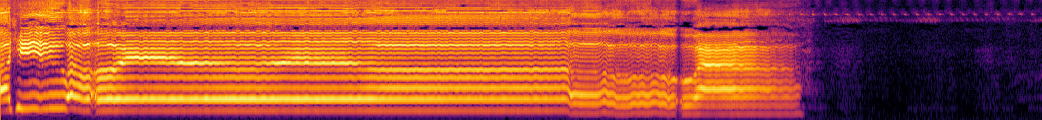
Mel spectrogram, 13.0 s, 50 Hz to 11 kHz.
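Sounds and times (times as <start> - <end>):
person singing unaccompanied: 0.0 - 10.2.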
